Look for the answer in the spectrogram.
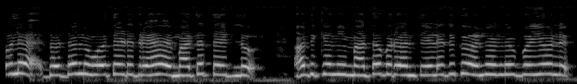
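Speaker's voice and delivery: high wailing tattle; crying complaint. Acted. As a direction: sob out a hurt complaint. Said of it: "ಯಾಕೆ ಅಳ್ತಾ ಇರೋದು". (ಅಳುತ್ತಾ ದೂರು ಹೇಳುವುದು)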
